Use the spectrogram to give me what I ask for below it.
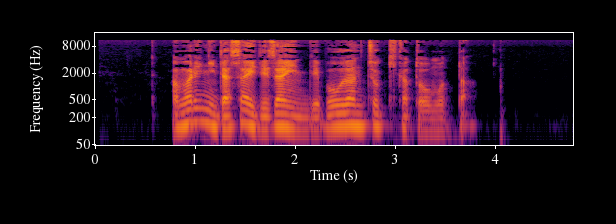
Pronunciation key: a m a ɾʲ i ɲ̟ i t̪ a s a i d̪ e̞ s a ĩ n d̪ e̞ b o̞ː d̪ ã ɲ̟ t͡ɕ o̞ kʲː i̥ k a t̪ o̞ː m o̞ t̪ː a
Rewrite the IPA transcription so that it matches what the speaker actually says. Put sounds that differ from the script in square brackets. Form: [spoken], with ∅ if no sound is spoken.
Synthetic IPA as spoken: a m a ɾʲ i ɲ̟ i [d̪] a s a i d̪ e̞ [z] a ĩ n d̪ e̞ b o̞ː d̪ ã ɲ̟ t͡ɕ o̞ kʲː i̥ k a t̪ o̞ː m o̞ t̪ː a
